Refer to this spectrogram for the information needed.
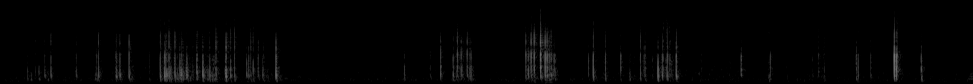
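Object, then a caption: Thick knit fabric rug. Short red fingernails scratch a thick, cream, textured woven knit rug of soft fabric. The result is many quiet, dry, fibrous scratches in brief bursts and denser flurries, bright with almost no low end. Each stroke stops dead with no ring.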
